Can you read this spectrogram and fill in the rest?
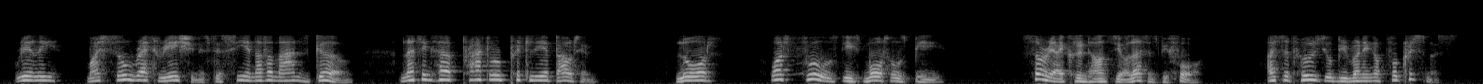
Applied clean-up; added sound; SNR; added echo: none; none; none; none.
